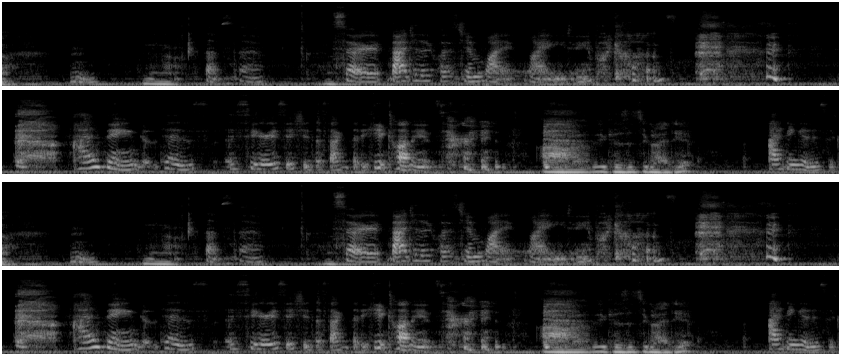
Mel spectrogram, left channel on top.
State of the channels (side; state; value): both; identical; correlation 1.00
